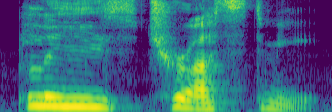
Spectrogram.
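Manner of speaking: slow, drawn-out mock plea. Viewer mocking the scammer, slow and pleading. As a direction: stretch it out slowly to mock him. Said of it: "mocking him".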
